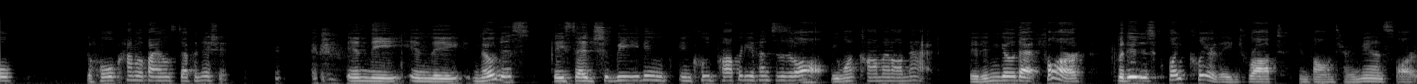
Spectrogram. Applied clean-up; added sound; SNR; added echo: neural mask model RNNoise.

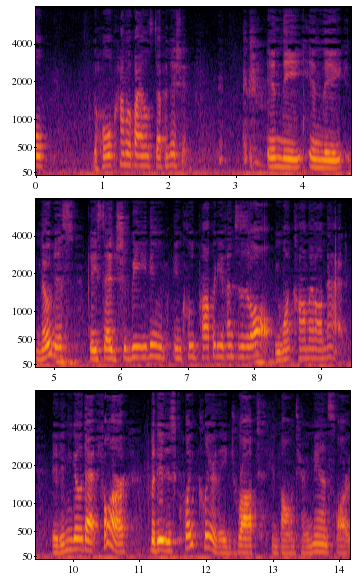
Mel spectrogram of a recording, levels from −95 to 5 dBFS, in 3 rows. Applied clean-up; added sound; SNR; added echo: none; Bowed string instrument + Subway, metro, underground; 16 dB; none.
